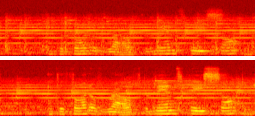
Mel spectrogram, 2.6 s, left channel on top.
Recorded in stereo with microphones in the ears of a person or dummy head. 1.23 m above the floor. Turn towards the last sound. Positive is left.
turn(degrees=-80)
